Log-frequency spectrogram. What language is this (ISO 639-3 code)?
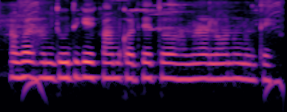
mag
